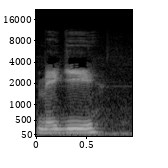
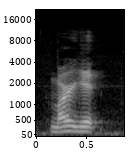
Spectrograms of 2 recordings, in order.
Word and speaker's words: Margot: was it Maggie? – Margot Robbie. – I think she did a good job. Margot.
